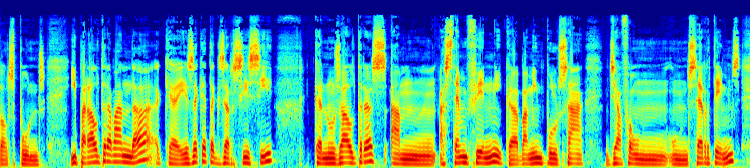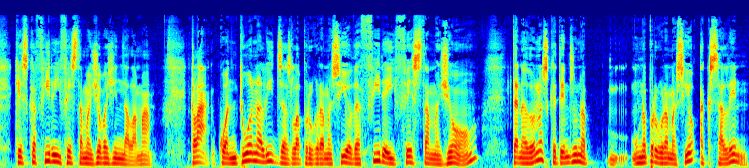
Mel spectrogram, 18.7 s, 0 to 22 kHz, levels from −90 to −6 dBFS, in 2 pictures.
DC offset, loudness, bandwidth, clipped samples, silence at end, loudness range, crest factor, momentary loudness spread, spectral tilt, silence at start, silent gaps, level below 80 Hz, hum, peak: under 0.1%; -15 LUFS; 15.5 kHz; under 0.1%; 0.05 s; 2 LU; 14 dB; 8 LU; -5 dB/octave; 0 s; none; -44 dBFS; none; 0 dBFS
